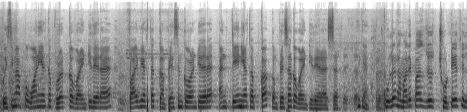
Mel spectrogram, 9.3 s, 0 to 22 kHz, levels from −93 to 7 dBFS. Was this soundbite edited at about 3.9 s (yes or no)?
no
